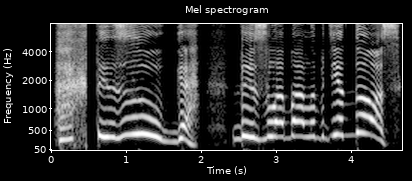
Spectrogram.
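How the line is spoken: Shrill squeal. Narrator (Russian): взвизгнула Бетси

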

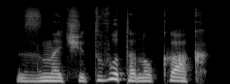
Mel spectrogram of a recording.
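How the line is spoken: Hissed. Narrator (Russian): буквально прошипел

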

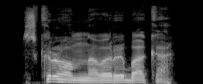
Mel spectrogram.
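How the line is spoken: Scornful snort. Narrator (Russian): хмыкнул наш сопровождающий

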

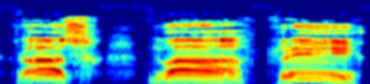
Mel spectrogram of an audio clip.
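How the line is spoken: Shout. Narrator (Russian): крикнул Робба

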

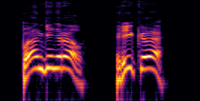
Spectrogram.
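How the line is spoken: Joyful shout. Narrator (Russian): Обрадованно прокричал вахмистр

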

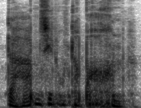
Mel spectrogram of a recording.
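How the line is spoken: Young man's gritted whisper. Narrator (German): flüsterte der junge Mann knirschend

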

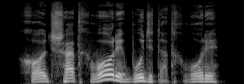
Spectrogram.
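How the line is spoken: Herbalist muttering. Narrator (Russian): пробурчала травница

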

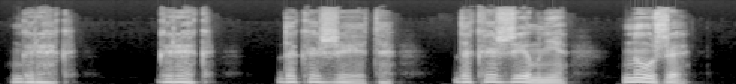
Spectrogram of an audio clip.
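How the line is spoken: Breathless whisper. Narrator (Russian): Микаэла ... она не могла вздохнуть, и только шептала

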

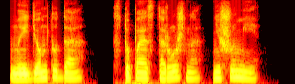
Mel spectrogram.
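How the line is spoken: Quiet speech. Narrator (Russian): негромко произнес

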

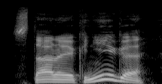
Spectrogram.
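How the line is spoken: Laughing. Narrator (Russian): рассмеялся Славонич

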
